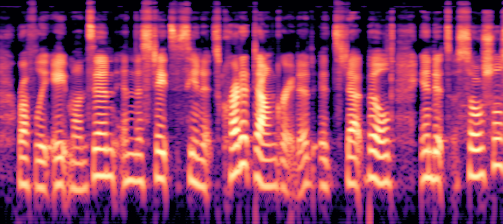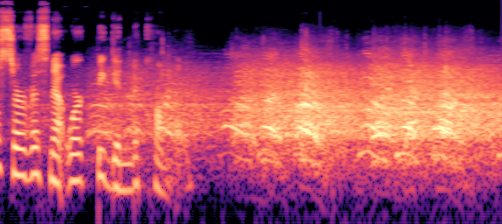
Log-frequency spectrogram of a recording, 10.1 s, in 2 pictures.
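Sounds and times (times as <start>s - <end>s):
speech: 0.2s - 7.1s
crowd of demonstrators chanting together outside: 5.8s - 10.0s.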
